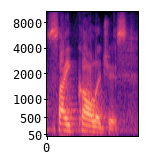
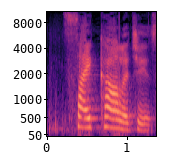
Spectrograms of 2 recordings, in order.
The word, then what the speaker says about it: psychologist: Psychologist. Psychologist. Again, psychologist. Psychologist. Okay? Tentem repetir. A letra P, ela não é pronunciada, então, vamos de novo.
